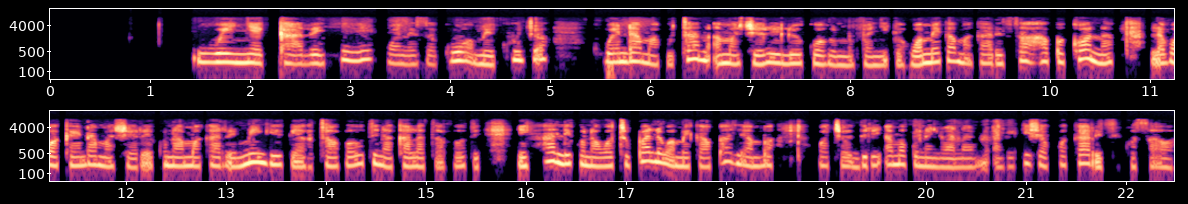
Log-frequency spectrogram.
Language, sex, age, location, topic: Swahili, female, 18-24, Nakuru, health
